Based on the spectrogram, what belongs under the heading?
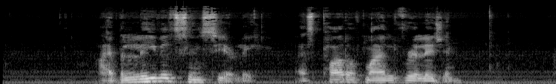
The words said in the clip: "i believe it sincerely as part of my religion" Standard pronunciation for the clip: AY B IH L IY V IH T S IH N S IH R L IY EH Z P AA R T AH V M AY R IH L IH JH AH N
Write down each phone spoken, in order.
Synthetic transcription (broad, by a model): AY B IH L IY V IH T S IH N S IH R L IY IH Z P AA R T AH V M AY R IH L IH JH AH N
